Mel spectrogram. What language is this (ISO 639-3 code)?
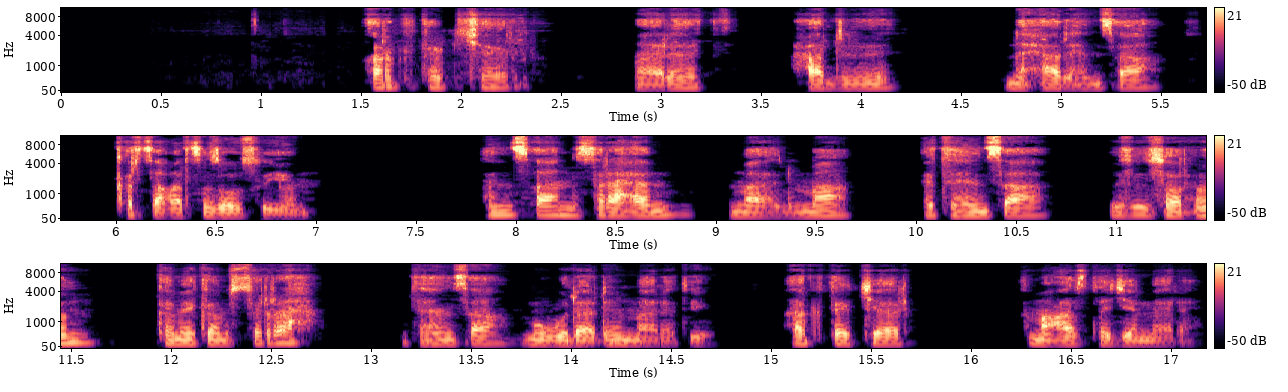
tir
